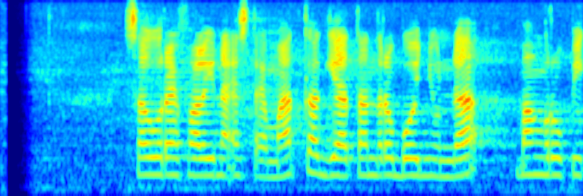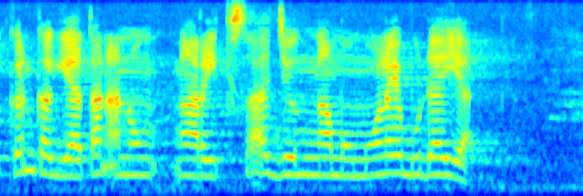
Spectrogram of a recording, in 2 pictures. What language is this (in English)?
Sundanese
